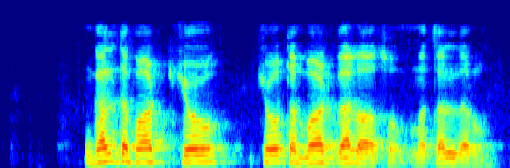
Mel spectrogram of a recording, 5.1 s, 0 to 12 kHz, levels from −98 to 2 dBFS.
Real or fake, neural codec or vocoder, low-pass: fake; codec, 16 kHz, 4 kbps, FunCodec, trained on Chinese and English, 50 frames a second; 7.2 kHz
